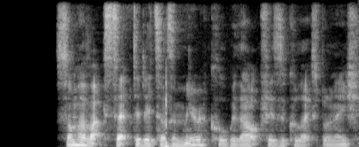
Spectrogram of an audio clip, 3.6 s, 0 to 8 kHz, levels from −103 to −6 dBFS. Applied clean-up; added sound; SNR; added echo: neural mask model DeepFilterNet 3.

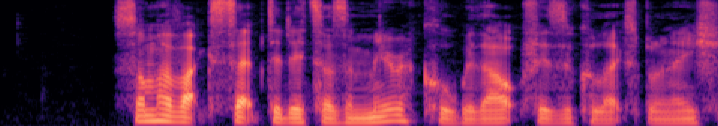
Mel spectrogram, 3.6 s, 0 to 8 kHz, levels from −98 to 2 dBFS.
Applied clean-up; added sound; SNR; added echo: none; none; none; none.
